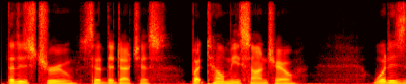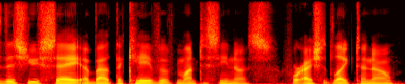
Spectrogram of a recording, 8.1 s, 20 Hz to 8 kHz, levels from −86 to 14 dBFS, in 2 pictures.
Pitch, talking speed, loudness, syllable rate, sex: 120 Hz, 190 wpm, -20 LUFS, 4.6 syllables/s, male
